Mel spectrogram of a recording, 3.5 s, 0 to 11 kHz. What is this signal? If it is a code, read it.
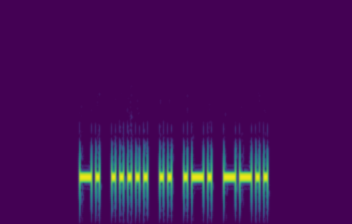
Morse code, heard as a keyed tone, about 30 wpm, 700 Hz. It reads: N5IRZ
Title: USA Call Signs - 5 Characters - 4x Character Spacing - 30wpm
